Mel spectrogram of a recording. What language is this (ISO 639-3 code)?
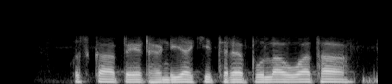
hin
